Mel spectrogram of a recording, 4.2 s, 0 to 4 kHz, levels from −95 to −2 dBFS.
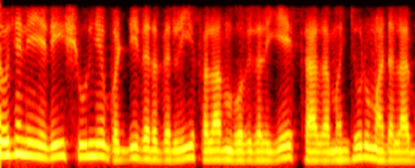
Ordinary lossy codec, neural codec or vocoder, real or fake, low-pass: none; codec, 24 kHz, 0.9 kbps, WavTokenizer, medium speech release version 1; fake; 3.6 kHz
